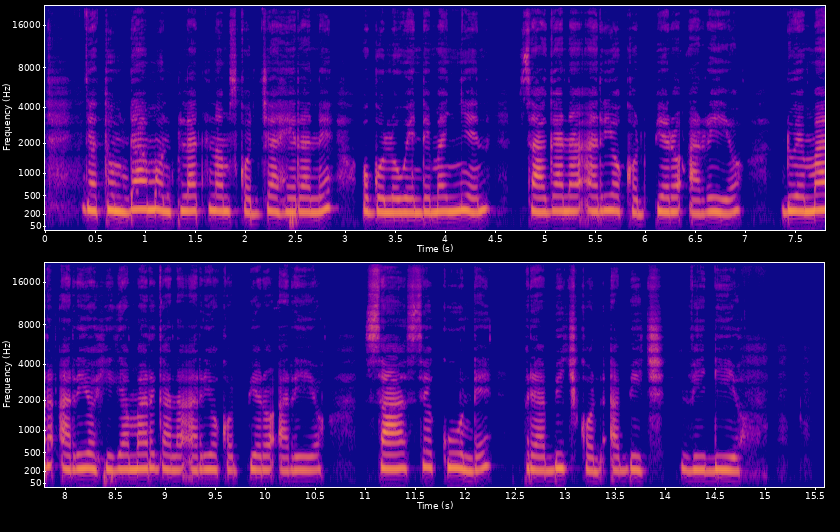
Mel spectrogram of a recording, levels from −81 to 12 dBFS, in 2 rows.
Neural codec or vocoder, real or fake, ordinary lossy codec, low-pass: none; real; none; none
